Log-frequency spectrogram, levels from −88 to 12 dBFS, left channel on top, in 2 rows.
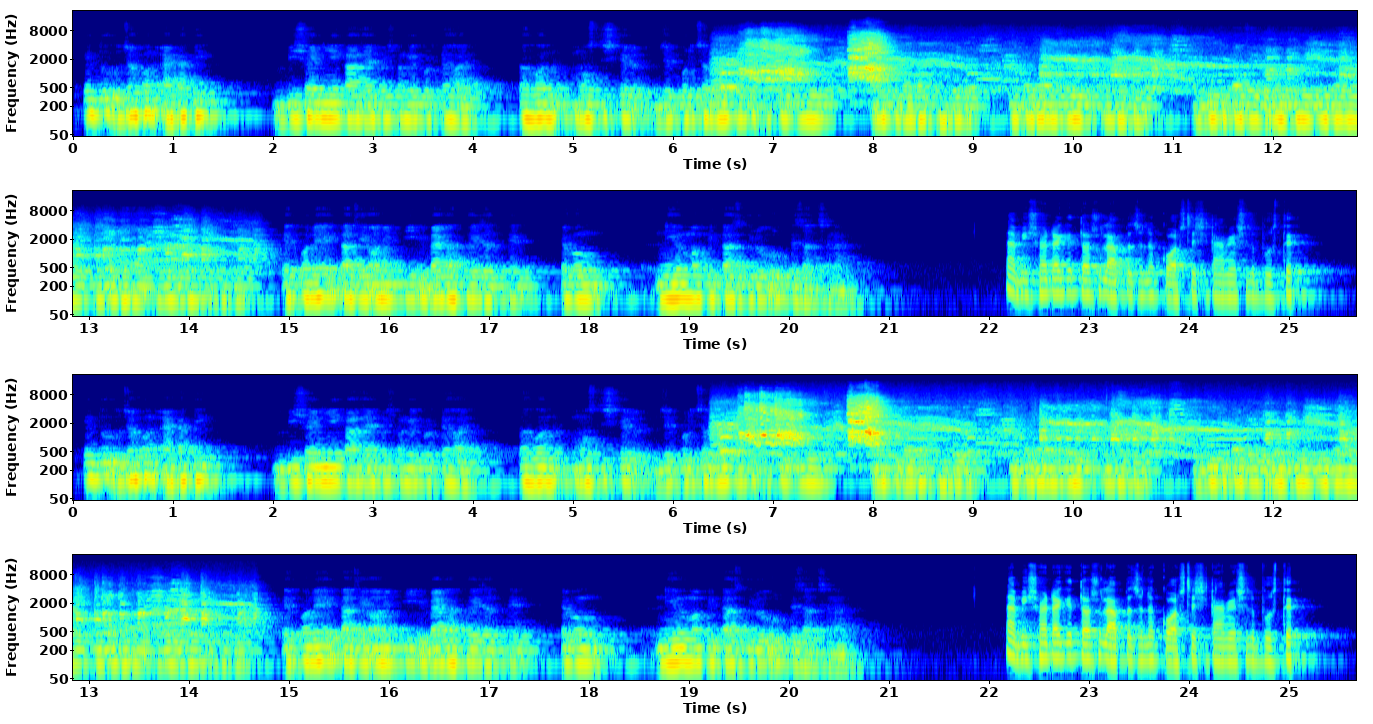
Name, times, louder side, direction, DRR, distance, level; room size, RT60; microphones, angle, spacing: voice 1, 0.1-1.3 2.0-4.0 4.5-7.5 7.9-9.0 9.4-10.7 11.2-14.5 14.9-17.3 17.7-18.1 18.7-20.6, equal, 5° left, -6 dB, 2.4 m, -34 dB
sound 1, 6.4-14.7, right 5 dB, 75° right, 1.3 m, -30 dB
voice 2, 22.2-25.0, right 3 dB, 35° right, 12 dB, 0.4 m, -35 dB
7.4 x 4.7 x 5.5 m, 0.89 s
head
